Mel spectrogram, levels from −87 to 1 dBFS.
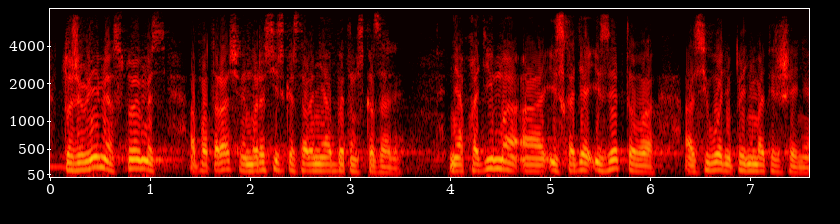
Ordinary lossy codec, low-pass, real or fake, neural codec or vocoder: Opus, 24 kbps; 7.2 kHz; real; none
